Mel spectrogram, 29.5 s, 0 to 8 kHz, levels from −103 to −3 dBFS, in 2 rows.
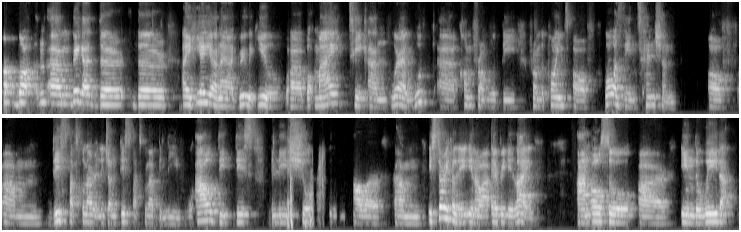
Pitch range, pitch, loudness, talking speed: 140-175 Hz, 155 Hz, -23 LUFS, 130 wpm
